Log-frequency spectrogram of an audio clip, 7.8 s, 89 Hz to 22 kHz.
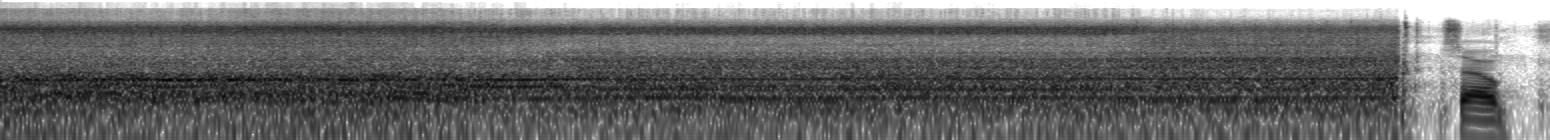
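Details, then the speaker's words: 1989 Chevy K1500 with a replacement alternator only about a year and a half old that still charges fine: a loud, steady high whine with a harsh rushing edge over the engine, like a jet engine. A noisy alternator bearing; the alternator is being replaced. "it's charging fine it's just making a terrible noise when it actually it sounds like a jet engine"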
